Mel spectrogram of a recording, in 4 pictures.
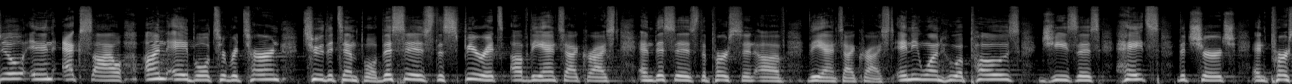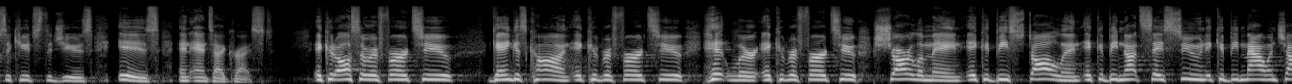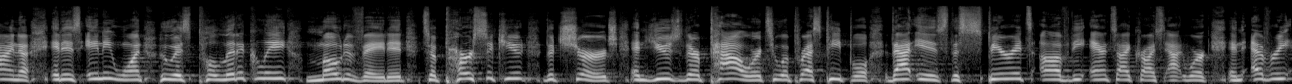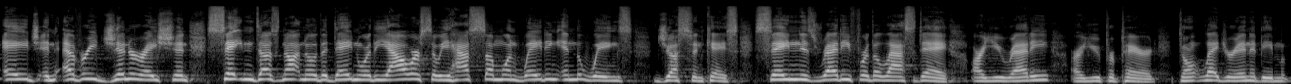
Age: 30-49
